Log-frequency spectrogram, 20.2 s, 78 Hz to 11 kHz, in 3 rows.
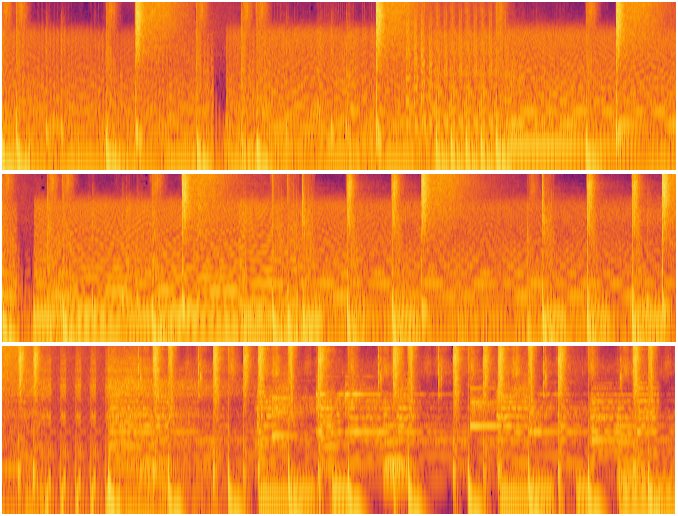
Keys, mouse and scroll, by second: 0.0 double click, 1.2-1.6 alt+scroll down 1, 2.7 right click, 4.4 space, 4.5 double click, 4.8-5.5 alt+scroll down 1, 5.6 alt+scroll up 1, 6.1 space, 6.1 double click, 6.4 space, 9.0 m, 13.0 v, 14.1 typing, 16.2 typing, 17.2-17.9 alt+scroll up 1, 18.0-18.4 alt+scroll up 1, 18.4 space, 18.5 double click, 18.8 space, 19.7 space.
